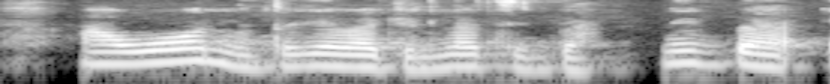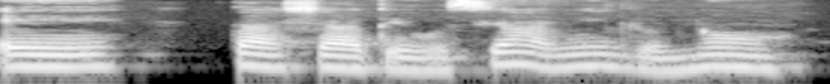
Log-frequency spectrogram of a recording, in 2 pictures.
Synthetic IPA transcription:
a˨wɔ̃˧˦ɔ˦˨nũ˨to˨˧˦d͡ʒɛ˦wa˧d͡ʒu˨˦la˦ti˧ɡ͡ba˨ | nĩ˦ba˦˨ɛ˧ | ta˦˧˨ʃa˧˨be˨wo˨si˨˦a˦˨m̃ĩ˨˦i˦˨lo˨nãː˦˨

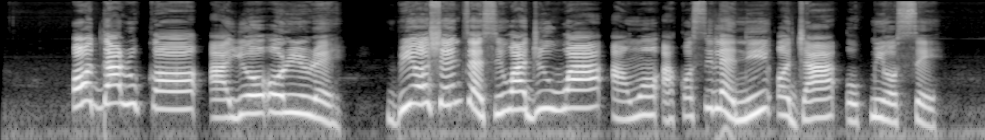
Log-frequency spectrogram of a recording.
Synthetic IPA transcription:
o˦da˦ɾu˦kɔ˧a˨jo˧o˧ɾ̃ĩ˧ɾɛ˨ | bi˨˦o˦ʃe˧ñ̩˦tɛ˦˨si˨˦wa˦d͡ʒu˦wa˦a˦˨w̃ɔ̃˧ʔa˨kɔ˨˧˦si˦lɛ˦˨nĩ˨˦ɔ˧d͡ʒa˨˦o˨k͡pĩ˧ɔ˨sɛ˨

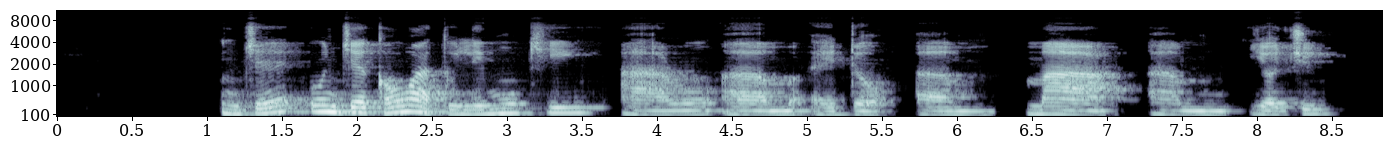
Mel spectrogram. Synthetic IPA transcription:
ñ̩˨d͡ʒɛ˨˦o˦ñ̩˦d͡ʒɛ˦kã˨˦wa˦˨to˨˧le˧˦mũ˦kʰi˦a˦˨ɾ̃ũ˧a˨m˨ɛ˨dɔ˨a˨m̩˨ | mã˦a˨m˨jɔ˧d͡ʒu˦

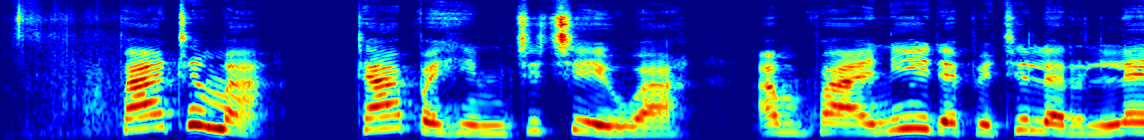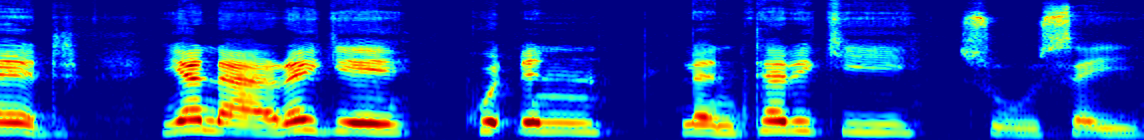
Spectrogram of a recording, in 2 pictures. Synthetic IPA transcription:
ɸaː˦tɪ˦maː˨ | ta˦ɸɐ˨ɦɪ˨mt͡ʃi˦t͡ʃeː˦˨waː˨ | ʔa˨mɸaː˨niː˦da˨ɸɪ˨tɪ˦lɐ˨rlɛ˦˨d | jɐ˦naː˨ɽɐ˦ɡʲeː˨ | kʷʊ˦ɗɪ˦n | lɐ˨ntɐ˦rkʲiː˨ | soː˨sa˦j

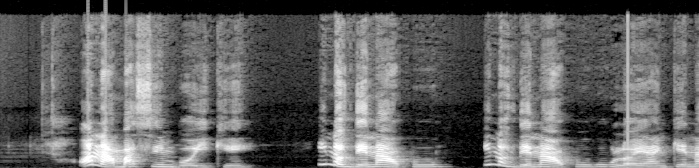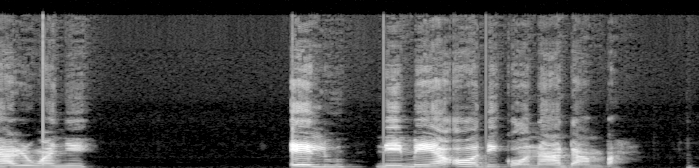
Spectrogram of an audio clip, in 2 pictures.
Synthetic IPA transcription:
ɔ˦na˨a˨ɡ͡ba˦sɪ˦m̩˦bɔ˨i˦ke˦ | no˨de˨n˨˦ | no˨de˨na˦˨kʷʊ˦ɡʷʊ˦˨lɔ˨ja˦ŋ̩˨ke˦na˨ɾɪ˨ŋʷa˦ɲe˦ | e˦lu˦ne˨me˦ja˦ʔɔ˦dɪ˦kɔ˨na˨a˦da˨m̩˨ba˦

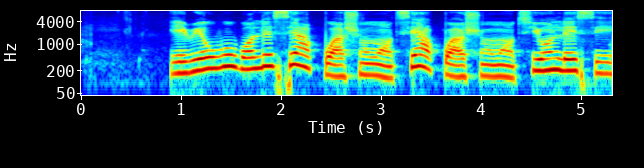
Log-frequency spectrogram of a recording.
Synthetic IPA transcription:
e˨ɾe˧˦o˧wo˦wɔ˧le˦si˦a˦˨k͡pɔ˨a˨ʃũ˨w̃ɔ̃˨ti˨˦a˦˨k͡pɔ˨a˨ʃũ˨w̃ɔ̃˨tʰi˨˦o˦ñ̩˦le˦se˧

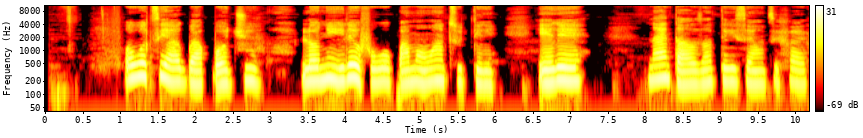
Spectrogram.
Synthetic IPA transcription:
o˧wo˦ti˦a˧ɡ͡ba˨k͡pɔ˨d͡ʒu˦˨ | lɔ˧nĩ˦i˦˧˦le˦o˨fo˨˦wo˦˨k͡pa˨˦mɔ̃˦˨w̃ã˦tu˧ti˨ɾe˨ | e˨ɾe˦ | nã˦nta˨ʊ˨zã˨˦tɾi˦sɛ˧vɔ̃˨nti˧fa˦i˨v

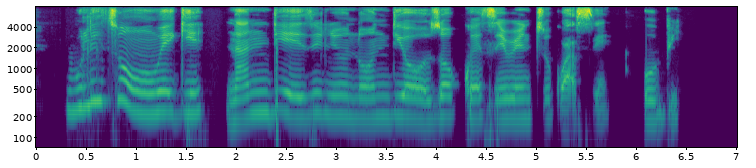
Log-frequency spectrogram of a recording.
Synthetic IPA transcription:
wu˨li˦to˦o˨ŋʷe˦ɡɪ˦ | na˨n̩˦dɪ˦e˨zi˦lu˨ʊ˦nɔ˨n̩˦dɪ˦ɔ˨zɔ˦kʷe˦sɪ˦ɾɪ˦n̩˦tʊ˦kʷa̰˨sɪ̰˦o˦bi˦

